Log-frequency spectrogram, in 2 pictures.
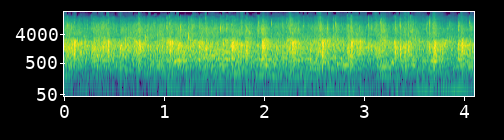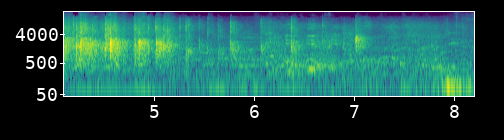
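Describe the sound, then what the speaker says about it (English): Applause from diners at a retirement dinner, with loud, sustained clapping from a room full of people that gradually thins out and quiets toward the end. "Let's give a nice round of applause."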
